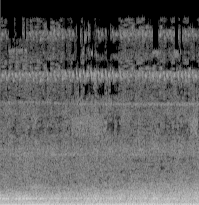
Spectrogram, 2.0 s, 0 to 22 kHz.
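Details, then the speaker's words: Mitsubishi Galant with 4G63 engine on first road test after revival: even low engine drone on the move with no top-end tapping; the earlier valve lifter noise is gone and no check engine light. "So guys, no, napansin nyo wala nang ingay ng ating lifters."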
